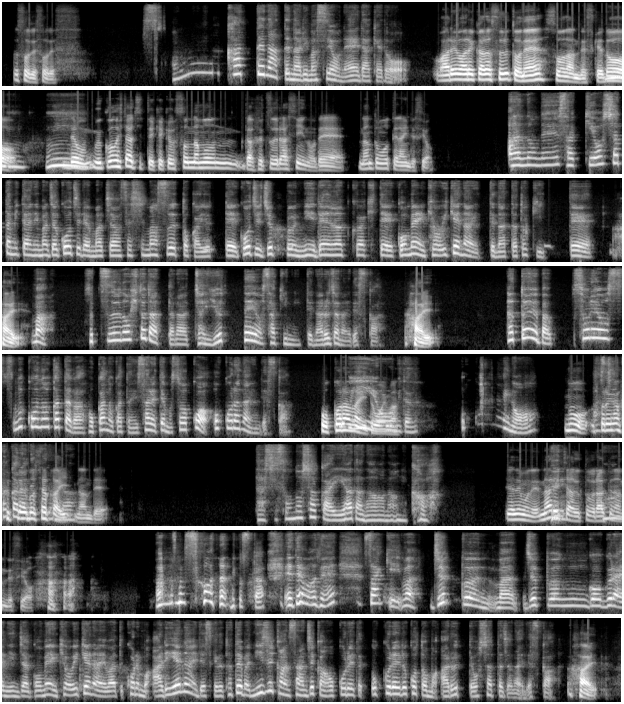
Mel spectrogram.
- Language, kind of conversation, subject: Japanese, unstructured, 文化に触れて驚いたことは何ですか？
- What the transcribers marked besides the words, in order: distorted speech; tapping; "連絡" said as "でんあく"; other background noise; laugh; laughing while speaking: "そ そうなんですか。え、でもね"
